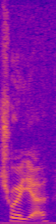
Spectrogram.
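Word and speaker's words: cholla: one area really cool Brittany so this Choya it spelled chola see hol la but it's pronounced troy yeah and this guy has actually died but it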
